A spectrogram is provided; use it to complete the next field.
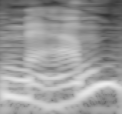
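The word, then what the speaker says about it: ma'am: and after that is just mam rhymes with jam and it's always a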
